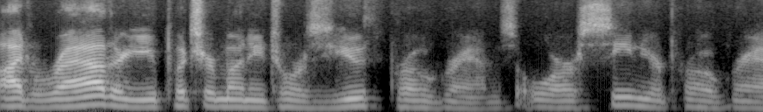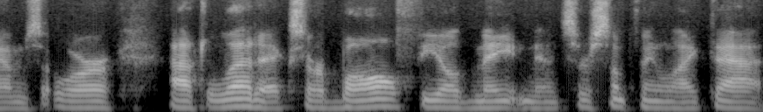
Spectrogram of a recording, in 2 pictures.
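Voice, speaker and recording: A man talks at a medium pitch and a fairly quick pace. His intonation is fairly even against a quiet background. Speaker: survey consultant presenting to city council. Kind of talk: presentation to council. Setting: city council meeting. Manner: fast.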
